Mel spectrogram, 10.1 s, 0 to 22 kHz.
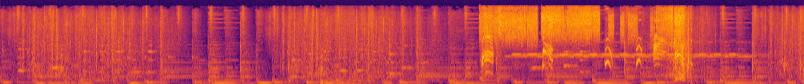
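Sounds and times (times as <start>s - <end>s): electric buzz tone: 6.0s - 7.9s
game music loop with beat: 6.0s - 8.4s
cartoon bird squawks: 6.0s - 8.6s.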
